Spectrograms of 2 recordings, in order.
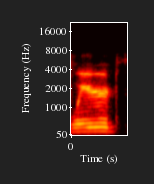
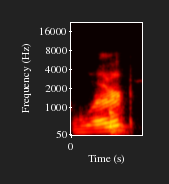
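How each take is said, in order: First: The word sounds like 'weird'. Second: The word sounds like 'word'. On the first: The speaker calls it wrong. "most people call it the" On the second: The speaker calls it right. "proper pronunciation is"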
